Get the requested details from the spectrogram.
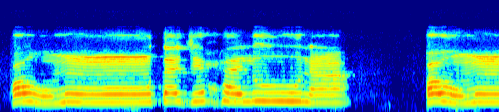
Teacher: اگر ہم قومن کہہ دیں گے تو پھر ہماری ٹنگ مخرج میں ٹچ ہو جائے گی، نون کا مخرج جہاں ہے وہاں چلی جا رہی ہے. تو ہمیں اپنی ٹنگ کو اوپر تالو میں ٹچ نہیں کرنا ہے، قومن نہیں پڑھنا ہے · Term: اخفا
